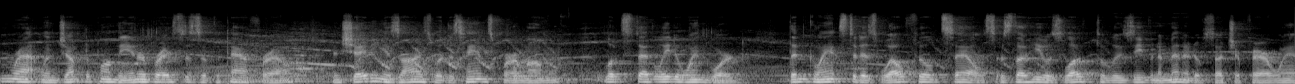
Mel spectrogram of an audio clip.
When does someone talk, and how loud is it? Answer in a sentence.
You can hear the talking from 0.0 to 12.9 s, at a steady volume.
